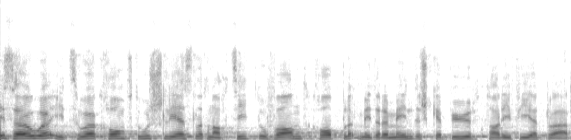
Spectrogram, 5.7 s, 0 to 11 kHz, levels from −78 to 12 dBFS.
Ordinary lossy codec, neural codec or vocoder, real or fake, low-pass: Opus, 32 kbps; codec, 16 kHz, 16 kbps, FreqCodec, larger model; fake; 7.2 kHz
